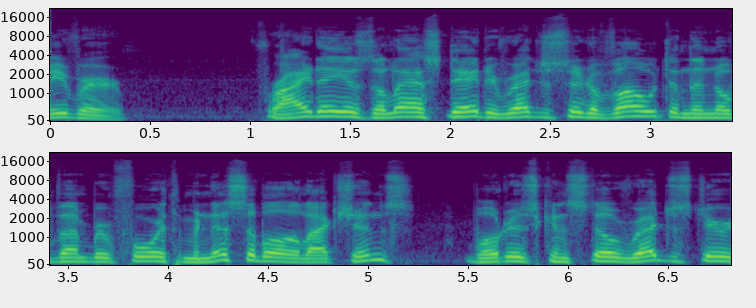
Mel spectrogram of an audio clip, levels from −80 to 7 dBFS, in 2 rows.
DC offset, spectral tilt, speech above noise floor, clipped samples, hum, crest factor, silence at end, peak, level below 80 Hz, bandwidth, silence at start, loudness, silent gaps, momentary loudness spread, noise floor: under 0.1%; -6.5 dB/octave; 41 dB; under 0.1%; none; 12 dB; 0 s; 0 dBFS; -46 dBFS; 13.5 kHz; 0 s; -14 LUFS; none; 7 LU; -53 dBFS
